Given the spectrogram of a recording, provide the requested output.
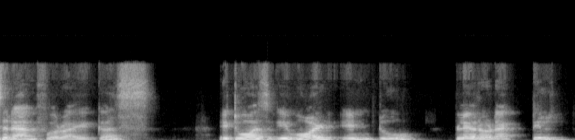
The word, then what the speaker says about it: pterodactyl: It was evolved into Pterodactyl. Pterodactyl, they say pterodactyl. I think they don't say the P. Right, pterodactyl. P is silent.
